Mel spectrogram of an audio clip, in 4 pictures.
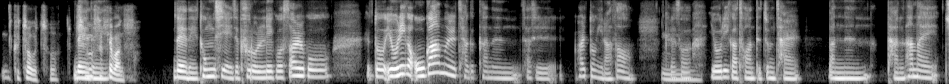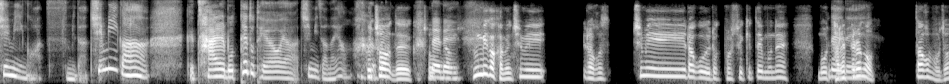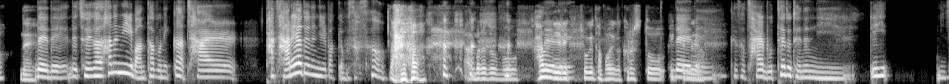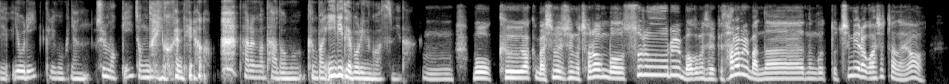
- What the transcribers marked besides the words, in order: other background noise; laugh; laugh; laughing while speaking: "없어서"; laugh; laughing while speaking: "정도인 것 같네요"; laugh
- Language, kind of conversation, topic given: Korean, podcast, 취미로 만난 사람들과의 인연에 대해 이야기해 주실 수 있나요?
- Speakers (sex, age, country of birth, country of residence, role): female, 25-29, South Korea, United States, guest; male, 30-34, South Korea, South Korea, host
